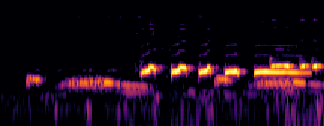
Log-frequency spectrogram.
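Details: Two male zebra doves answering each other, used as a lure to make other doves call: a soft low coo and a descending trill, then clipped, bright repeated notes overlapping with a sustained warbling coo.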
